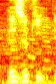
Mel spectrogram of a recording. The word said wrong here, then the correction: Izuku Midoriya: Izuku Midoriya.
